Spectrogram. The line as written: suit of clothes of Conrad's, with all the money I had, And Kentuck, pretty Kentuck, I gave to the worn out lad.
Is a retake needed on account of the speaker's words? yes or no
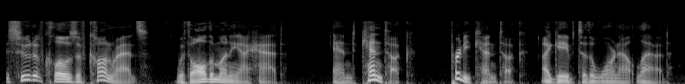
no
